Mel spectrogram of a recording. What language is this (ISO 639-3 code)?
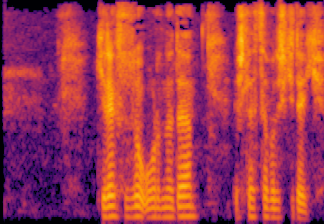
uzb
